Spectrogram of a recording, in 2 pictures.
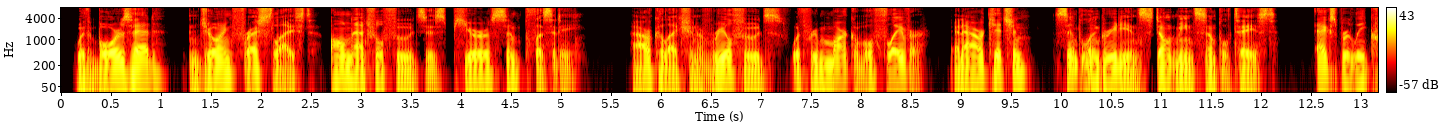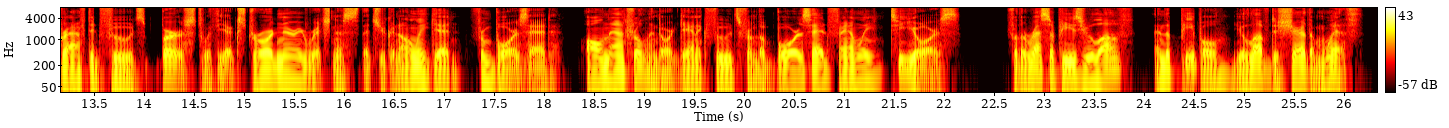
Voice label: conversatinal male voice over; boar's head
